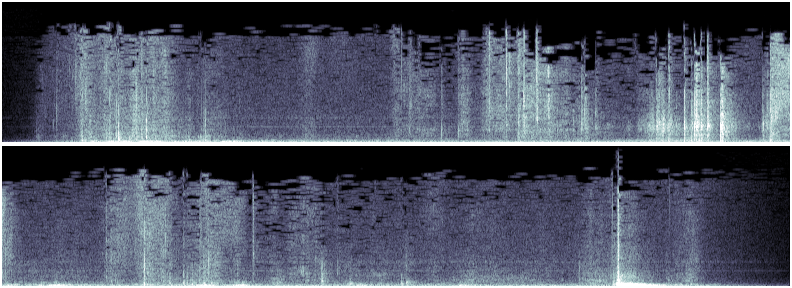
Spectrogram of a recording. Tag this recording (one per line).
paper
turning-pages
